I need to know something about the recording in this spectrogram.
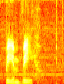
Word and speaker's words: BMW: usually just pronounce this BMW on stream but like obviously in German you would pronounce as BMV BM I don't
